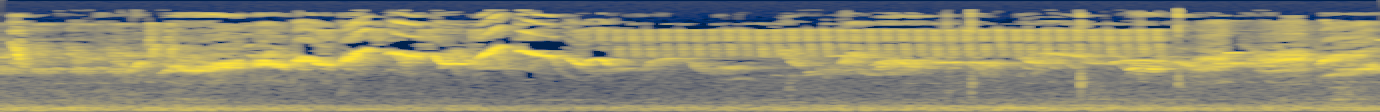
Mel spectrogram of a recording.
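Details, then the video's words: Chinese hwamei kept in a cage in Vietnam, described as a keen singer with a good voice: rich, rapid high warbles, briefly broken by a steady thin tone in the middle, then resuming. "Mi thuần hót tốt mau mỏ đẹp"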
